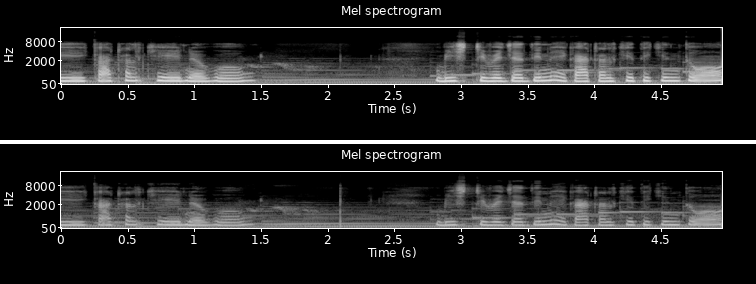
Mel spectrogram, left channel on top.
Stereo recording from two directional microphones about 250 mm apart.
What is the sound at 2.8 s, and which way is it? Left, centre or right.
Speech, centre.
